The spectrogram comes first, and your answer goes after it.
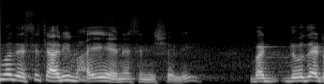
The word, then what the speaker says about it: Shreyans: There is no Y or there is no H, but the pronunciation remains the same. Little louder. Yeah. But the pronunciation remains the same as Shreyans.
